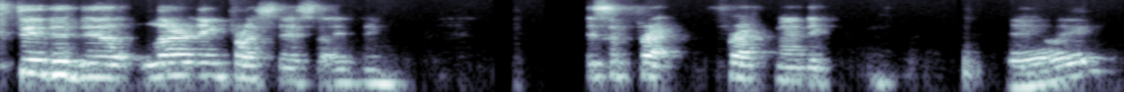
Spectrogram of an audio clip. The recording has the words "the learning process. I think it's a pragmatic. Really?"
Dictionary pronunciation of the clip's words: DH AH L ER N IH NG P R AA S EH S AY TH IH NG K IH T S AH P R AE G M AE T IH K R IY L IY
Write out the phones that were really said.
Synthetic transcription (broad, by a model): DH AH L ER N IH NG P R AA S EH S AY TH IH NG K IH T S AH F R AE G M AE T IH K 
